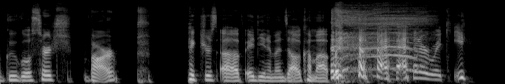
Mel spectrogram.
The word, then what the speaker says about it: Idina Menzel: John Travolta mispronouncing Idina Menzel's name. Adele Dazeem. The wickedly talented Adele Dazeem.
